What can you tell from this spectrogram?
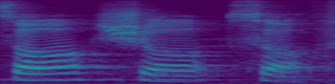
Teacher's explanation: जो ऊष्म व्यंजन होते हैं स, श, स, इसमें क्या होता है, एक घर्षण उत्पन्न होता है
